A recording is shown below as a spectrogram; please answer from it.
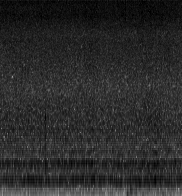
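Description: A honeybee swarm arriving at a shed, a dense continuous buzz of many bees close by, steady and even with no voices.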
